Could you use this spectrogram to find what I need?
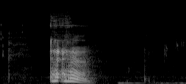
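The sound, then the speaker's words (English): A single sip of Powerade Zero sports drink, a brief wet slurp lasting about half a second, followed by quiet small mouth noises and near silence. No one speaks. “I'll have a little sip of this Powerade Zero.”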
